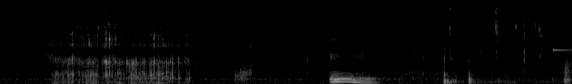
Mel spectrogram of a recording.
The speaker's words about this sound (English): Now, hold on. I need to take a sip of my tea.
